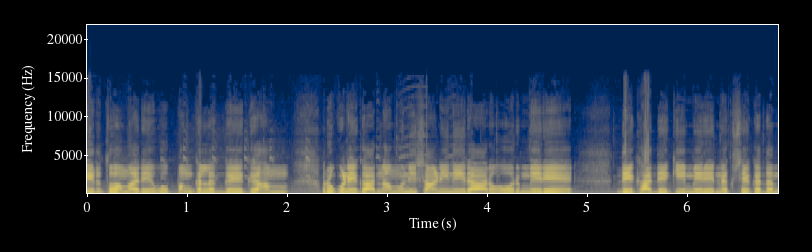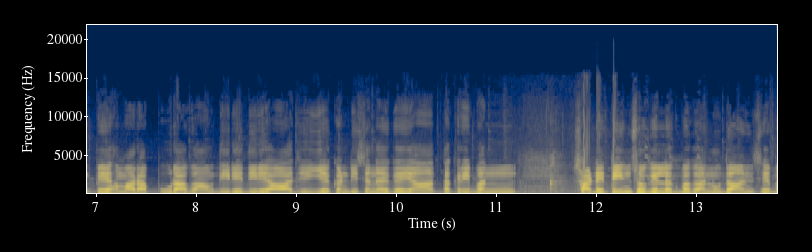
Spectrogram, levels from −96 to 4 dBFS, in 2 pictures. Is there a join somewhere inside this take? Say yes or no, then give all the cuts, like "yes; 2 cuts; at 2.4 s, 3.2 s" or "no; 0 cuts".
no; 0 cuts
